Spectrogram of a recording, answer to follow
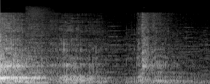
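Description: A loud roar sound effect voicing the enraged Beast, strongest at the start and fading away, with a second, fainter noisy burst about a second and a half in.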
